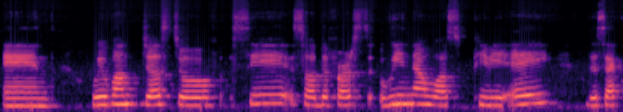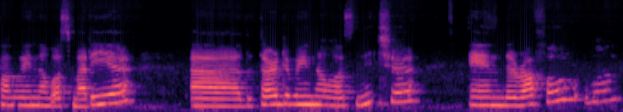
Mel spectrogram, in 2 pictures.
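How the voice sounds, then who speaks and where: A woman's voice: on the high side, slow pace, rough recording. A woman from Brazil co-hosting an online meetup, chatty and laughing easily. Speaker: event co-host.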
